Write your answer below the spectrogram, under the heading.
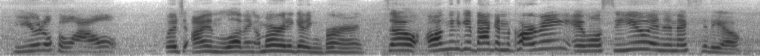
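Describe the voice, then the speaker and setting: Projecting her voice, a woman speaks at an extremely high pitch and a fairly quick pace, her tone bright and sharp and her intonation lively. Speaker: chainsaw carver and vlogger. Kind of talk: casual vlog talk to camera. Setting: outdoors at carving event.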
